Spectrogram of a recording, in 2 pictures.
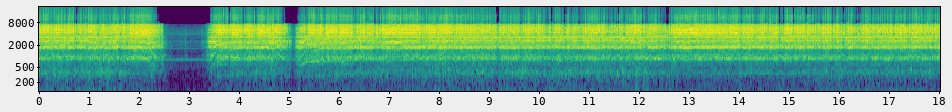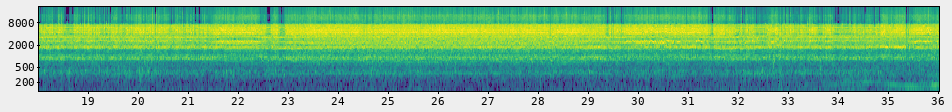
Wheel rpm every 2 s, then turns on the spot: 230, 80, 150, 220, 230, 230, 230, 230, 230, 240, 230, 210, 210, 210, 210, 220, 230, 230.
2-4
